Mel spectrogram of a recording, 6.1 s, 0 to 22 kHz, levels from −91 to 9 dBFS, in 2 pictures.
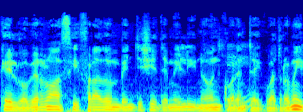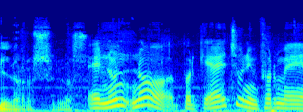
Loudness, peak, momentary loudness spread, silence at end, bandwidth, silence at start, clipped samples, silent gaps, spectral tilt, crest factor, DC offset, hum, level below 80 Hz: -27 LUFS; -8 dBFS; 17 LU; 0 s; 13.5 kHz; 0 s; under 0.1%; none; -7 dB/octave; 20 dB; under 0.1%; none; -42 dBFS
